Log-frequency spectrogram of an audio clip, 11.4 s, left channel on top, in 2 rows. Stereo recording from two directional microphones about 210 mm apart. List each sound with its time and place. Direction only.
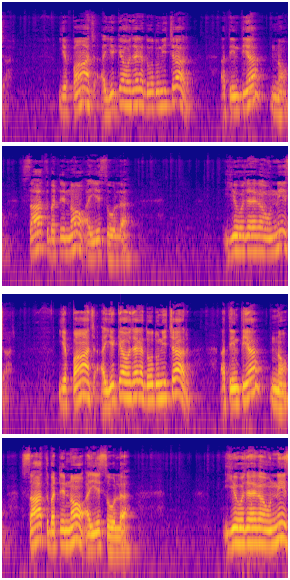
1.1 s speech: 50° right (ahead or behind)
10.1 s speech: 45° right (ahead or behind)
